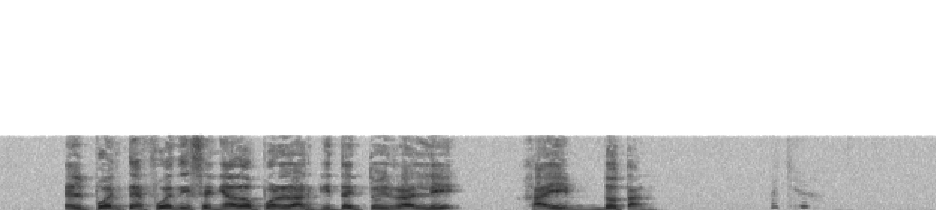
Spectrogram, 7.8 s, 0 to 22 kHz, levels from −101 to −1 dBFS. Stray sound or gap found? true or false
true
